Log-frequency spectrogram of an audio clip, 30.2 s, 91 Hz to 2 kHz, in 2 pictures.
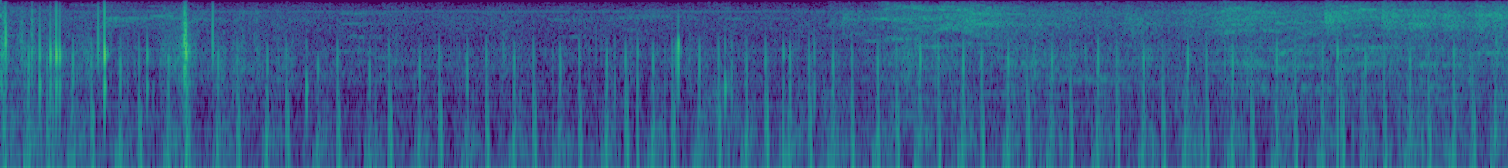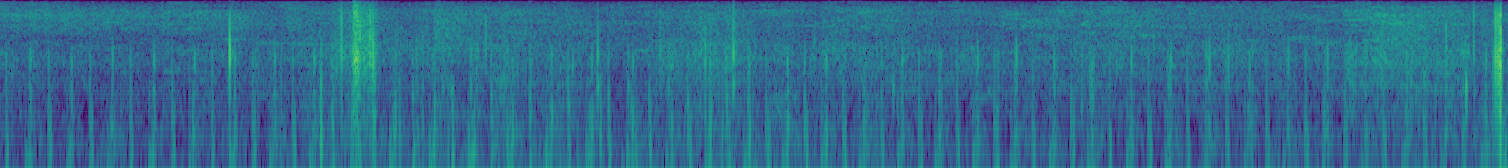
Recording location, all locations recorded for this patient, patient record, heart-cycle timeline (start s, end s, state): mitral valve (MV)
aortic valve (AV)+mitral valve (MV)
#Age: Infant
#Sex: Female
#Height: 62.0 cm
#Weight: 5.96 kg
#Pregnancy status: False
#Murmur: Absent
#Murmur locations: nan
#Most audible location: nan
#Systolic murmur timing: nan
#Systolic murmur shape: nan
#Systolic murmur grading: nan
#Systolic murmur pitch: nan
#Systolic murmur quality: nan
#Diastolic murmur timing: nan
#Diastolic murmur shape: nan
#Diastolic murmur grading: nan
#Diastolic murmur pitch: nan
#Diastolic murmur quality: nan
#Outcome: Abnormal
#Campaign: 2014 screening campaign
0.00	2.05	unannotated
2.05	2.14	diastole
2.14	2.22	S1
2.22	2.36	systole
2.36	2.44	S2
2.44	2.62	diastole
2.62	2.72	S1
2.72	2.86	systole
2.86	2.94	S2
2.94	3.14	diastole
3.14	3.24	S1
3.24	3.36	systole
3.36	3.46	S2
3.46	3.64	diastole
3.64	3.74	S1
3.74	3.88	systole
3.88	3.98	S2
3.98	4.14	diastole
4.14	4.24	S1
4.24	4.38	systole
4.38	4.48	S2
4.48	4.64	diastole
4.64	4.74	S1
4.74	4.86	systole
4.86	4.92	S2
4.92	5.08	diastole
5.08	5.20	S1
5.20	5.32	systole
5.32	5.42	S2
5.42	5.56	diastole
5.56	5.66	S1
5.66	5.78	systole
5.78	5.86	S2
5.86	6.02	diastole
6.02	6.12	S1
6.12	6.24	systole
6.24	6.34	S2
6.34	6.48	diastole
6.48	6.60	S1
6.60	6.72	systole
6.72	6.80	S2
6.80	6.94	diastole
6.94	7.04	S1
7.04	7.18	systole
7.18	7.28	S2
7.28	7.42	diastole
7.42	7.52	S1
7.52	7.66	systole
7.66	7.72	S2
7.72	7.84	diastole
7.84	7.94	S1
7.94	8.08	systole
8.08	8.16	S2
8.16	8.28	diastole
8.28	8.38	S1
8.38	8.50	systole
8.50	8.58	S2
8.58	8.72	diastole
8.72	8.84	S1
8.84	8.96	systole
8.96	9.02	S2
9.02	9.14	diastole
9.14	9.24	S1
9.24	9.36	systole
9.36	9.44	S2
9.44	9.58	diastole
9.58	9.68	S1
9.68	9.80	systole
9.80	9.88	S2
9.88	10.04	diastole
10.04	10.14	S1
10.14	10.26	systole
10.26	10.34	S2
10.34	10.46	diastole
10.46	10.56	S1
10.56	10.68	systole
10.68	10.76	S2
10.76	10.92	diastole
10.92	11.04	S1
11.04	11.16	systole
11.16	11.24	S2
11.24	11.40	diastole
11.40	11.48	S1
11.48	11.62	systole
11.62	11.70	S2
11.70	11.84	diastole
11.84	11.94	S1
11.94	12.04	systole
12.04	12.12	S2
12.12	12.28	diastole
12.28	12.38	S1
12.38	12.50	systole
12.50	12.58	S2
12.58	12.72	diastole
12.72	12.82	S1
12.82	12.94	systole
12.94	13.02	S2
13.02	13.18	diastole
13.18	13.28	S1
13.28	13.40	systole
13.40	13.48	S2
13.48	13.60	diastole
13.60	13.70	S1
13.70	13.82	systole
13.82	13.92	S2
13.92	14.06	diastole
14.06	14.16	S1
14.16	14.26	systole
14.26	14.34	S2
14.34	14.48	diastole
14.48	14.60	S1
14.60	14.70	systole
14.70	14.78	S2
14.78	14.92	diastole
14.92	15.02	S1
15.02	15.12	systole
15.12	15.20	S2
15.20	15.34	diastole
15.34	15.44	S1
15.44	15.56	systole
15.56	15.64	S2
15.64	15.74	diastole
15.74	15.84	S1
15.84	15.96	systole
15.96	16.04	S2
16.04	16.16	diastole
16.16	16.26	S1
16.26	16.36	systole
16.36	16.44	S2
16.44	16.56	diastole
16.56	16.66	S1
16.66	16.78	systole
16.78	16.86	S2
16.86	16.98	diastole
16.98	17.08	S1
17.08	17.18	systole
17.18	17.24	S2
17.24	17.36	diastole
17.36	17.48	S1
17.48	17.60	systole
17.60	17.68	S2
17.68	17.80	diastole
17.80	17.88	S1
17.88	18.00	systole
18.00	18.06	S2
18.06	18.18	diastole
18.18	18.32	S1
18.32	18.42	systole
18.42	18.46	S2
18.46	18.58	diastole
18.58	18.70	S1
18.70	18.80	systole
18.80	18.86	S2
18.86	18.98	diastole
18.98	19.10	S1
19.10	19.22	systole
19.22	19.28	S2
19.28	19.36	diastole
19.36	19.48	S1
19.48	19.60	systole
19.60	19.62	S2
19.62	19.76	diastole
19.76	19.88	S1
19.88	20.02	systole
20.02	20.04	S2
20.04	20.14	diastole
20.14	20.26	S1
20.26	20.38	systole
20.38	20.42	S2
20.42	20.52	diastole
20.52	20.66	S1
20.66	20.74	systole
20.74	20.80	S2
20.80	20.92	diastole
20.92	21.06	S1
21.06	21.16	systole
21.16	21.22	S2
21.22	21.34	diastole
21.34	21.48	S1
21.48	21.58	systole
21.58	21.64	S2
21.64	21.76	diastole
21.76	21.86	S1
21.86	21.96	systole
21.96	22.02	S2
22.02	22.14	diastole
22.14	22.24	S1
22.24	22.32	systole
22.32	22.40	S2
22.40	22.52	diastole
22.52	22.64	S1
22.64	22.76	systole
22.76	22.78	S2
22.78	22.90	diastole
22.90	23.02	S1
23.02	23.14	systole
23.14	23.18	S2
23.18	23.28	diastole
23.28	23.40	S1
23.40	23.52	systole
23.52	23.56	S2
23.56	23.68	diastole
23.68	23.78	S1
23.78	23.88	systole
23.88	23.94	S2
23.94	24.06	diastole
24.06	24.16	S1
24.16	24.26	systole
24.26	24.34	S2
24.34	24.44	diastole
24.44	24.54	S1
24.54	24.64	systole
24.64	24.70	S2
24.70	24.80	diastole
24.80	24.90	S1
24.90	25.04	systole
25.04	25.08	S2
25.08	25.18	diastole
25.18	25.28	S1
25.28	25.40	systole
25.40	25.46	S2
25.46	25.58	diastole
25.58	25.68	S1
25.68	25.78	systole
25.78	25.86	S2
25.86	25.96	diastole
25.96	26.06	S1
26.06	26.16	systole
26.16	26.22	S2
26.22	26.34	diastole
26.34	26.44	S1
26.44	26.56	systole
26.56	26.62	S2
26.62	26.74	diastole
26.74	26.84	S1
26.84	26.94	systole
26.94	27.00	S2
27.00	27.12	diastole
27.12	27.22	S1
27.22	27.34	systole
27.34	27.42	S2
27.42	27.58	diastole
27.58	27.64	S1
27.64	27.74	systole
27.74	27.80	S2
27.80	27.92	diastole
27.92	28.02	S1
28.02	28.14	systole
28.14	28.20	S2
28.20	28.30	diastole
28.30	28.40	S1
28.40	28.52	systole
28.52	28.58	S2
28.58	28.70	diastole
28.70	28.78	S1
28.78	28.90	systole
28.90	28.96	S2
28.96	29.10	diastole
29.10	29.20	S1
29.20	29.30	systole
29.30	29.38	S2
29.38	29.50	diastole
29.50	29.58	S1
29.58	29.70	systole
29.70	29.78	S2
29.78	29.91	diastole
29.91	29.99	S1
29.99	30.16	unannotated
